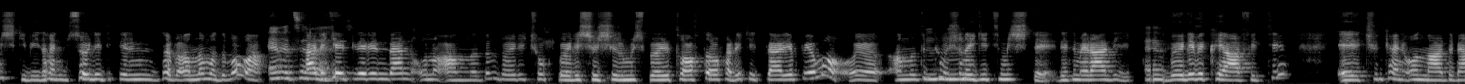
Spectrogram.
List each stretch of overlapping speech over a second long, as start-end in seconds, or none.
none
